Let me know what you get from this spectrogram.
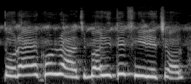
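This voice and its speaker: A woman's voice: very high-pitched, fairly quick, darkish tone, slight background noise. A woman playing a caring, dutiful young princess and elder sister in a Bengali fairytale cartoon. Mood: caring, firm.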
